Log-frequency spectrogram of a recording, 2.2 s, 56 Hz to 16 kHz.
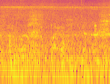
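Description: Vale of Rheidol narrow-gauge 2-6-2T steam locomotive No. 1213 running slowly past at close range, wheels rolling on the rails, with voices in the background.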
